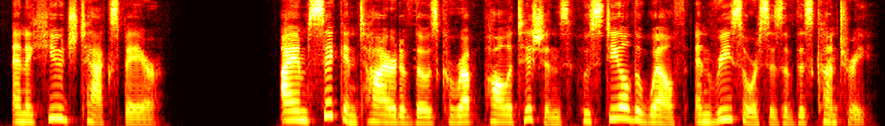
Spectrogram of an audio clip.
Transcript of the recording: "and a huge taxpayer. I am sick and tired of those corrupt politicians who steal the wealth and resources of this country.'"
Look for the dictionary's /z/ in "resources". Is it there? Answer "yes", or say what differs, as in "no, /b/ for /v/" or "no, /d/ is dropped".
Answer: yes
